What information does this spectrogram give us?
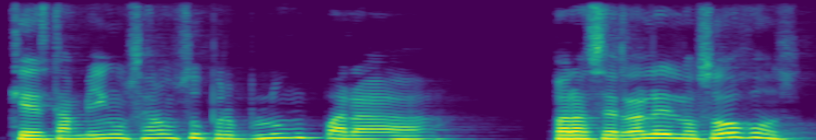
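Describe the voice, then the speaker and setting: A podcast host, chatting casually with a guest, hedging and adding quick asides. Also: mid-range voice, fairly even intonation, a little mellow. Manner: conversational, hedging, fast asides. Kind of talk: casual interview chat.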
